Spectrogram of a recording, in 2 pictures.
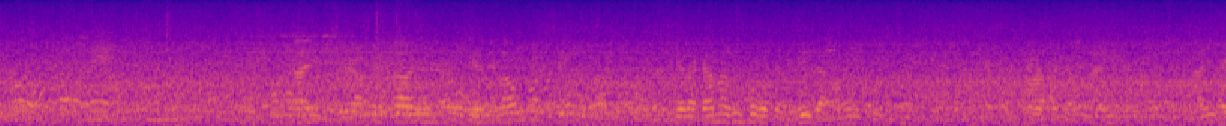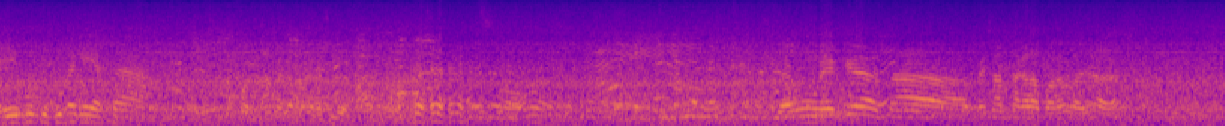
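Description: Several men talk excitedly nearby outdoors.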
